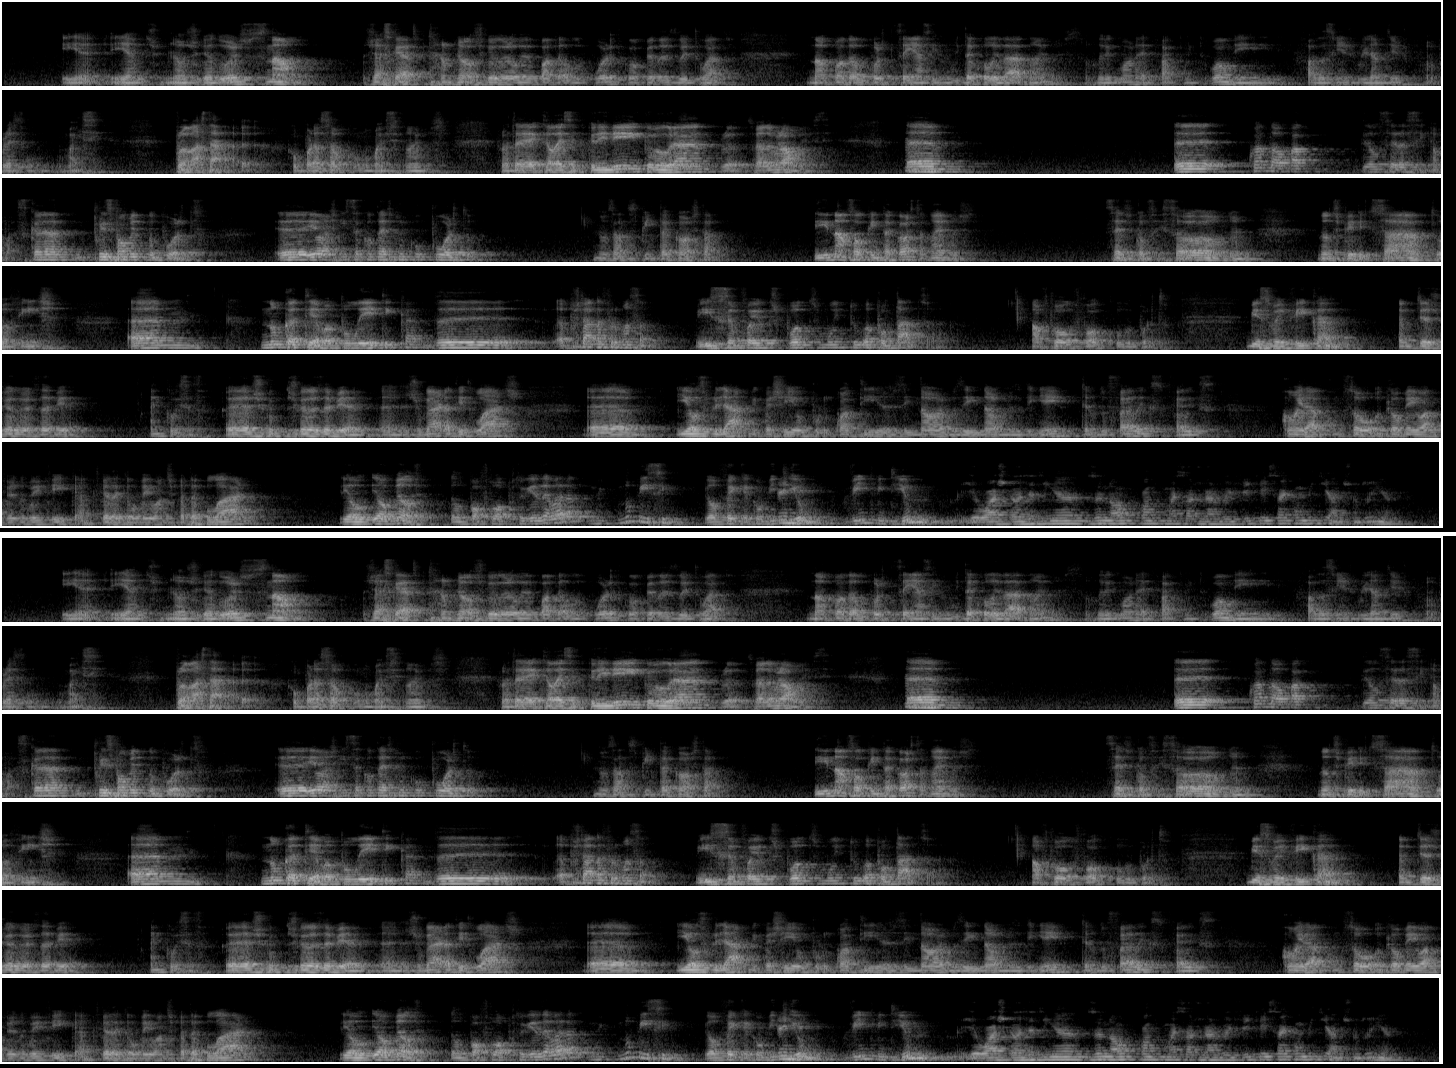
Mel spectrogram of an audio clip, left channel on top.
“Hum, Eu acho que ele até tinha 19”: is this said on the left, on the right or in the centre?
Right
